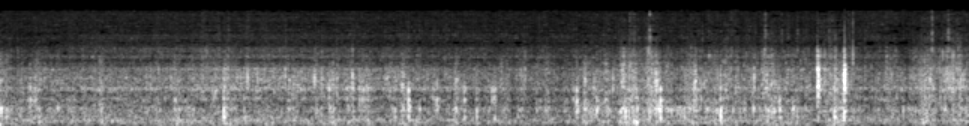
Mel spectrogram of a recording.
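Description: A bicycle frame and chain rattle over bumps.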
